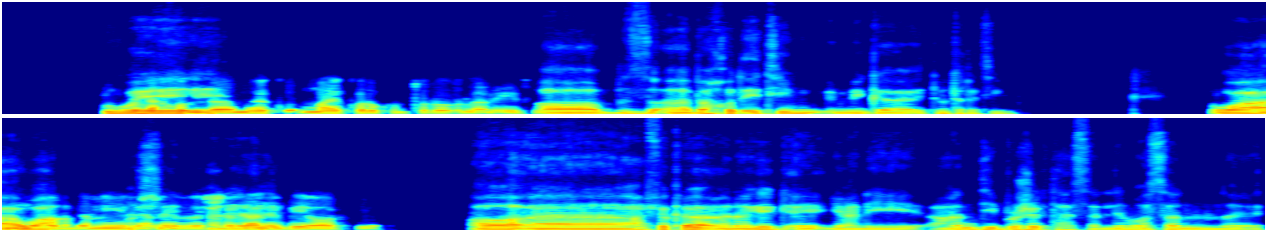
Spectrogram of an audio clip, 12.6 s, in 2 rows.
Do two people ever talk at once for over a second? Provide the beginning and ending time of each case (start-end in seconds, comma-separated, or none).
none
